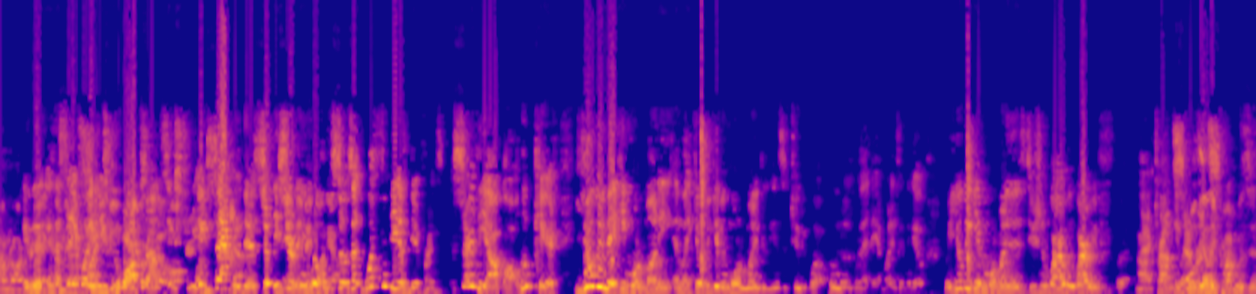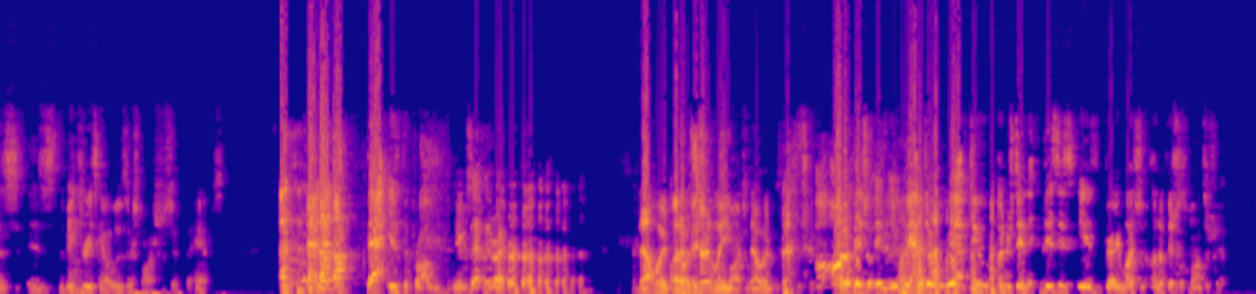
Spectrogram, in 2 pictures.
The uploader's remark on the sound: I messed up the hardware configuration before the recording and the resulting sound quality is atrocious.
